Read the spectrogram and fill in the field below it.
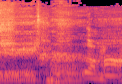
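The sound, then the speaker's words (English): A man growls at a microphone, a short, rough, gravelly voiced imitation of Darth Vader's menacing tone, lasting about a second with no words. “I think you just growl at the microphone.”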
